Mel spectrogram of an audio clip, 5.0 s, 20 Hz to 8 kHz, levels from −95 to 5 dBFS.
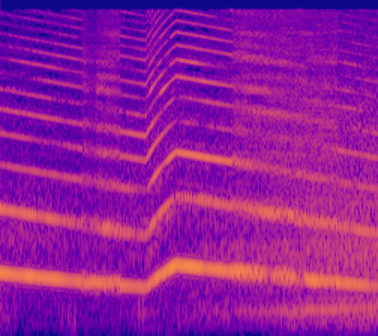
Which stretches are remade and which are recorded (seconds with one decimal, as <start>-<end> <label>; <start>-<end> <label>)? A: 0.0-1.1 recorded; 1.1-1.6 remade; 1.6-3.1 recorded; 3.1-4.5 remade; 4.5-5.0 recorded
